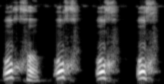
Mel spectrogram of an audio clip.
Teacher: এখানে কলকলা হবে না খটি মোটা করে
